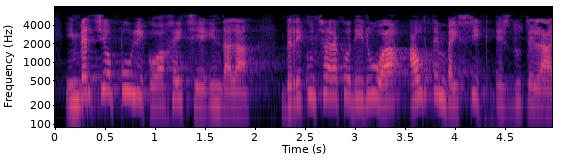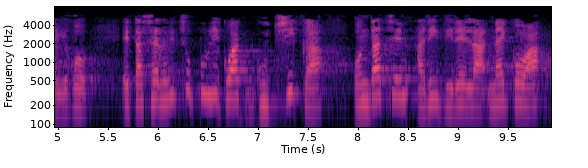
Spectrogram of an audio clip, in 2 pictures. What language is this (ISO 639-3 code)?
eus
